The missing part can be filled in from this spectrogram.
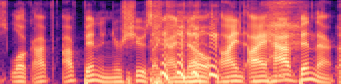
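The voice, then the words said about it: Imitates another person's voice. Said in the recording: “that Nick impression”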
